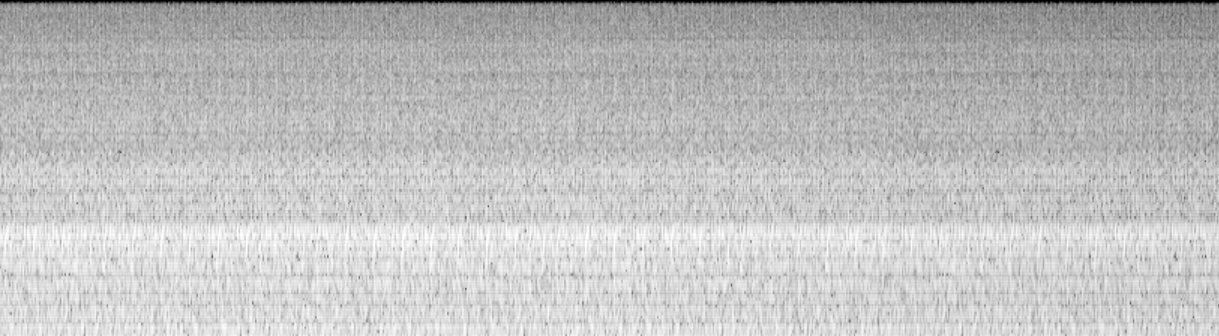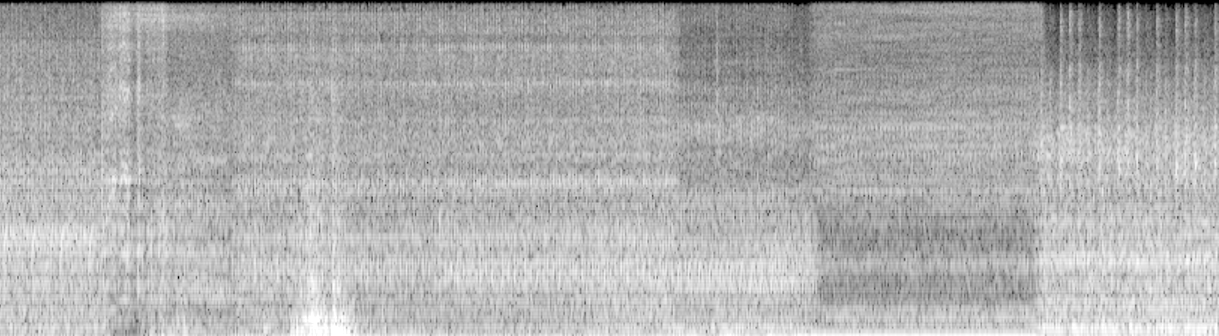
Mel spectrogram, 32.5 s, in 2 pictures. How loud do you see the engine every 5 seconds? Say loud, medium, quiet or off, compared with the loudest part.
loud, loud, loud, medium, medium, medium, loud.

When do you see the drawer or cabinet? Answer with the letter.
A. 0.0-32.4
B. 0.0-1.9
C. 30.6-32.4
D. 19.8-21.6
D.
